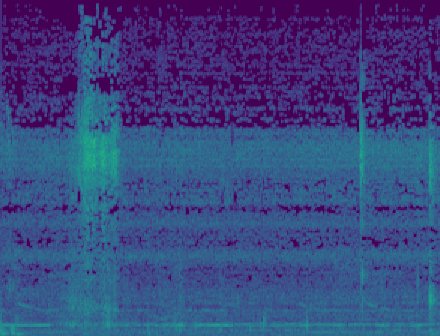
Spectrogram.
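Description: A young woman chews food and smacks her lips.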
